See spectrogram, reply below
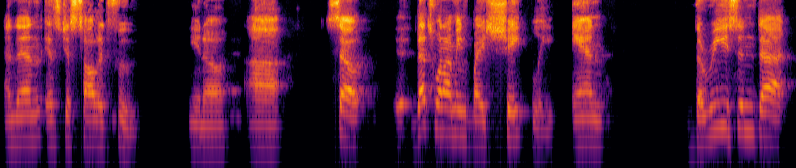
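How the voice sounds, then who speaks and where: A man in his fifties hosting a casual fitness panel, emphatic and quick to laugh. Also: fairly high pitch. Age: 50s. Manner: animated, emphatic, laughs often. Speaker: host.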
